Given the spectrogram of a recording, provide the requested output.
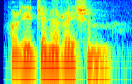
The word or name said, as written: regeneration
